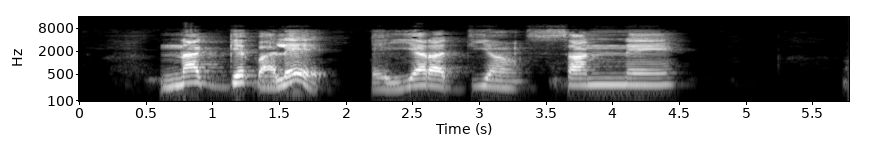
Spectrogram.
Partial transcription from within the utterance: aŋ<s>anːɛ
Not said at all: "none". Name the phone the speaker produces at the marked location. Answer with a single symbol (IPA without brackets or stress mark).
s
